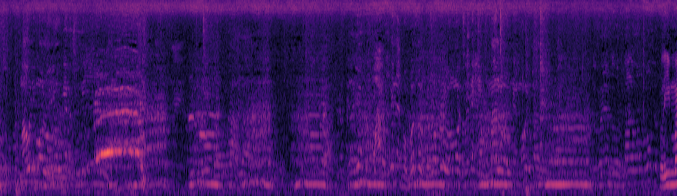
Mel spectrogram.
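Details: Big Pegon cattle re-weighed after an abnormal scale reading: low lowing repeated roughly every second, with a brief higher call near the start, all under continuous talking and crowd noise at the weighing site.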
